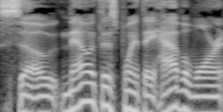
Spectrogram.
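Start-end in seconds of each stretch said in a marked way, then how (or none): none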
